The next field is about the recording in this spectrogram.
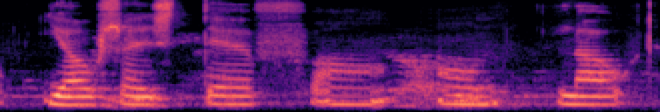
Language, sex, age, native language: Icelandic, female, 8, Icelandic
